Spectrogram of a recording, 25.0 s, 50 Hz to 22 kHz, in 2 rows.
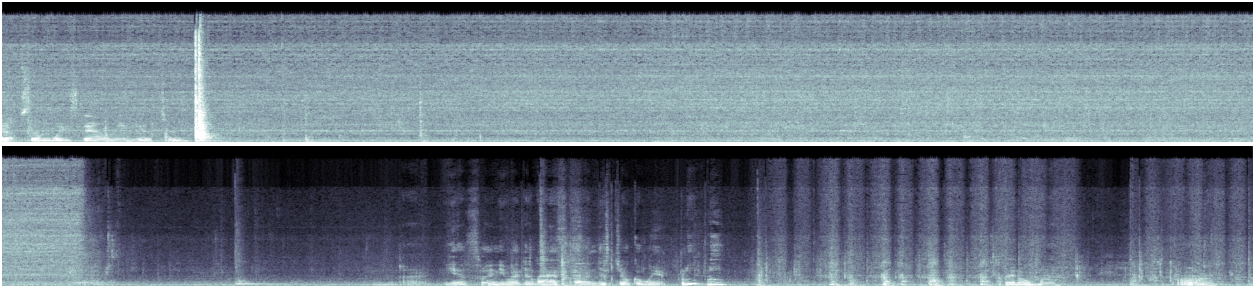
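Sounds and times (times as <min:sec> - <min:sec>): water running from tap: 0:00.0 - 0:13.7, 0:20.2 - 0:25.0.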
